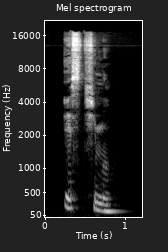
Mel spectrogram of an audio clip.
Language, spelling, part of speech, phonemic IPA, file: French, esquimaux, adjective, /ɛs.ki.mo/, LL-Q150 (fra)-esquimaux.wav
- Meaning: masculine plural of esquimau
